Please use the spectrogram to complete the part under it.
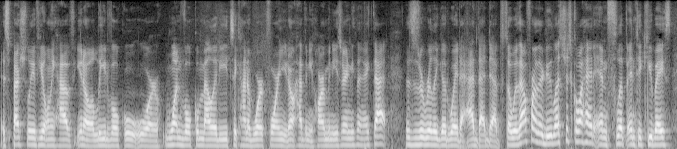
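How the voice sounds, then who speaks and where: A man giving a casual, conversational software tutorial as the host. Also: medium pitch, very fast, few pauses, clean tone. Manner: informal, conversational. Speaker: music production tutorial host. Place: indoors at a computer.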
